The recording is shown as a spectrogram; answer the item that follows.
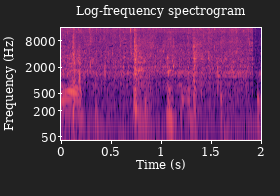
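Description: A small pick or hoe striking into a muddy earth bank, with one sharp knock a little under a second in, over a steady trickle of stream water.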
